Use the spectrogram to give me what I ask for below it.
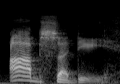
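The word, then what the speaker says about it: Abcde: to pronounce the customer's child's name, which was Absadi. That's spelled A-B-C-D-E.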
